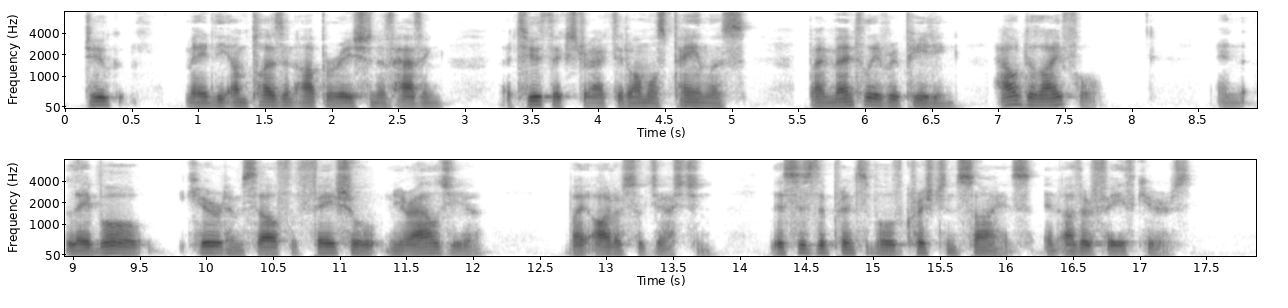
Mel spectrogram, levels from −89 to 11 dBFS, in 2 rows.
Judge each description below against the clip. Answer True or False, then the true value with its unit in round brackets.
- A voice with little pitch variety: True (2.1 semitones)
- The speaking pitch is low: True (95 Hz)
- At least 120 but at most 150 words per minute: True (135 wpm)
